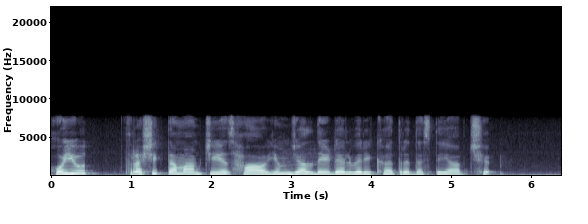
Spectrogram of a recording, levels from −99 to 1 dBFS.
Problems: constant background noise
